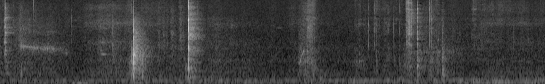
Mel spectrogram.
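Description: Workbench handling: two sharp knocks a little under a second apart about two seconds in, then quieter rasping as stencil tape is peeled off a steel knife blade, loudest between six and seven seconds in.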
